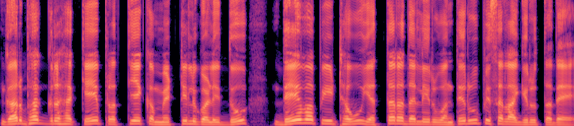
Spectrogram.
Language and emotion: Kannada, neutral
